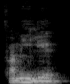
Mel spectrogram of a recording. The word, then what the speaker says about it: familiae: era el status familiae, que se pronuncia familie.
